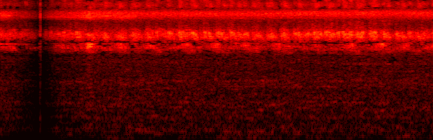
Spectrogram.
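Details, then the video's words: Grass insects on a summer night at a grandmother's countryside home: a dense, unbroken high shimmering chorus in several stacked bands, with one brief drop in loudness near the start. "여름소리 풀벌레소리 시골밤소리"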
